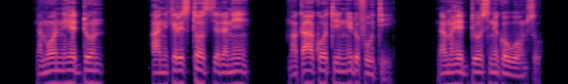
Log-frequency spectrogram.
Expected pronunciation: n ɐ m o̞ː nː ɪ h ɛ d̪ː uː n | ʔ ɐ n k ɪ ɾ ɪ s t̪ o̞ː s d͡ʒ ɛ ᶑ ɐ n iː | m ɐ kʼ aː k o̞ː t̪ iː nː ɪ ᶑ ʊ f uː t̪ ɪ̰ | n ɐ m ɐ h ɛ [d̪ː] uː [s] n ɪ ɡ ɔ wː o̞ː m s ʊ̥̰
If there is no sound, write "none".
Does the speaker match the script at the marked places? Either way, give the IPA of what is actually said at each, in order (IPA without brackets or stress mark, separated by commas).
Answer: d̪ː, s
